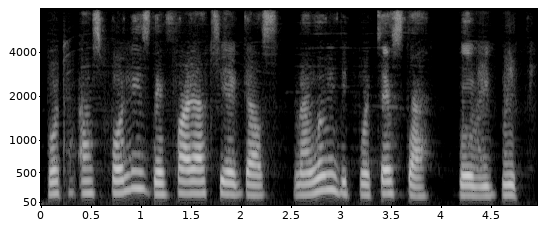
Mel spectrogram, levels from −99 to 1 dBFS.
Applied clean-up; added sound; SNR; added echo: neural mask model DeepFilterNet 3.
